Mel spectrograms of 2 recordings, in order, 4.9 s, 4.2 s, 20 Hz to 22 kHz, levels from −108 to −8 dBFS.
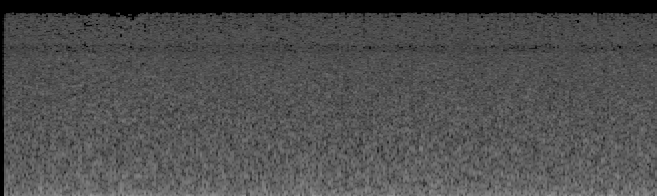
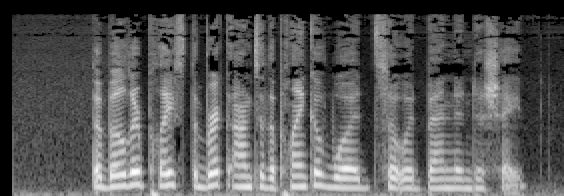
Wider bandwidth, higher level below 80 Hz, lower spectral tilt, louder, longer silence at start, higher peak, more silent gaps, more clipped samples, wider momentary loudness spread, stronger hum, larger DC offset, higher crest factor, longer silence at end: about the same, 16.5 kHz vs 16.5 kHz; second, -62 dBFS vs -40 dBFS; second, -2.5 dB/octave vs -5 dB/octave; second, -52 LUFS vs -21 LUFS; second, 0 s vs 0.7 s; second, -38 dBFS vs -4 dBFS; neither; neither; second, 0 LU vs 9 LU; neither; neither; about the same, 14 dB vs 18 dB; second, 0 s vs 0.3 s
